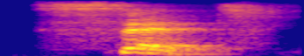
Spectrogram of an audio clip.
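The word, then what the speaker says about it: sept: Next, we've got set set.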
